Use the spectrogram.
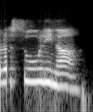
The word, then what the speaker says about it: Rasulina: So A5149, make sure that you pronounce the lam and the noon with same time. So noon has fatha, the lam has kasra. They both have 1 second rule. So Rasulina.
